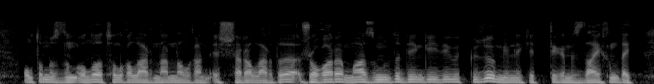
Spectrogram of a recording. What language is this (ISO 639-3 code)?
kaz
